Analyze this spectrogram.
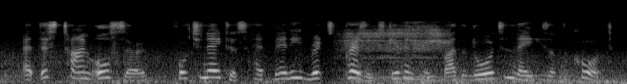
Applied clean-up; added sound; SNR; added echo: none; Thunder / Rain + Fart; 10 dB; none.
